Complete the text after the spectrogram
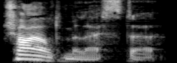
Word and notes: child molester: British English

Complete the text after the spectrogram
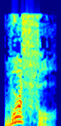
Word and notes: worthful: British English

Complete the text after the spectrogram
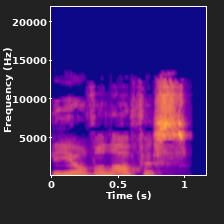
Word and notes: oval office: American English

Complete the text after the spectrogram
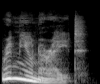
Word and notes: remunerate: British English

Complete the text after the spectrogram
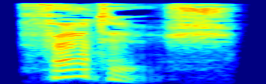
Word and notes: fattish: British English

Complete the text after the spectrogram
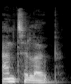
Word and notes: antelope: British English

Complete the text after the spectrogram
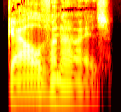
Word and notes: galvanize: American English

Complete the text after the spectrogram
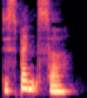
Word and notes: dispenser: British English

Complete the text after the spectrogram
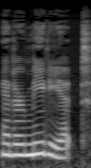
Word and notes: intermediate: American English

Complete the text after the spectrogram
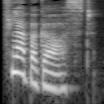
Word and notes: flabbergast: British English

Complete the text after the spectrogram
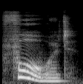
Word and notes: forward: British English

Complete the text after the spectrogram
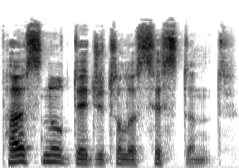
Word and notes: personal digital assistant: British English

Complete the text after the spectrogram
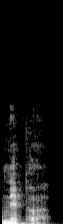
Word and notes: nipper: British English

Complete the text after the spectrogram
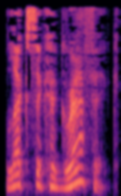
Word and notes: lexicographic: British English

